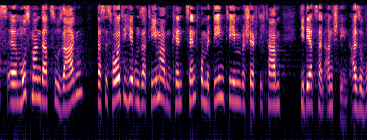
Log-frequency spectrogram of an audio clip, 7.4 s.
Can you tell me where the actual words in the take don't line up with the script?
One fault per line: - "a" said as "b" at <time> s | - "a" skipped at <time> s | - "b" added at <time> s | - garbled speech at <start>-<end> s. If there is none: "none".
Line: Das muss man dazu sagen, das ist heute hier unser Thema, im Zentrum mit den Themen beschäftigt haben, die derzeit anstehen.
none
